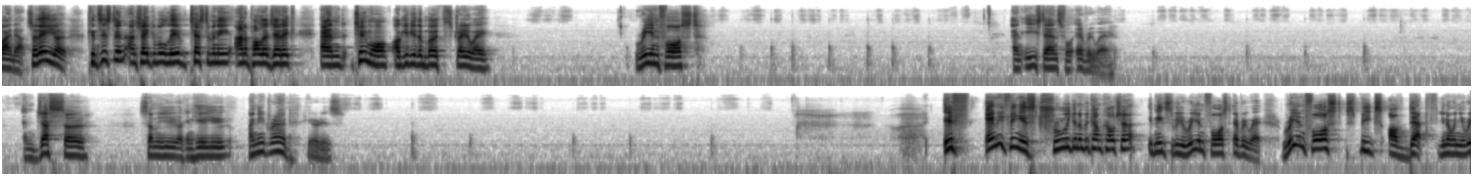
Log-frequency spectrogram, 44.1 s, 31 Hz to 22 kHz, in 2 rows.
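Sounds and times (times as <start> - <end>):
stylus scratching on screen: 5.3 - 23.0, 26.3 - 33.9.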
